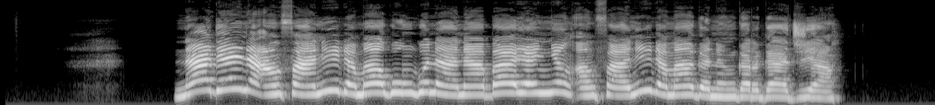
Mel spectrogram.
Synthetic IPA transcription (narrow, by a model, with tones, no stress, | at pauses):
na˦da˦jna˨ʔa˨mɸaː˨niː˦da˨maː˦ɡʷʊ˦ŋɡʷʊ˦naː˨na˦baː˦jɐ˦ɲjɪ˦˨ŋʔa˨mɸaː˨niː˦da˨maː˦ɡɐ˨nɪ˦ŋɡɐ˦rɡaː˦d͡ʒɪ˦jaː˦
